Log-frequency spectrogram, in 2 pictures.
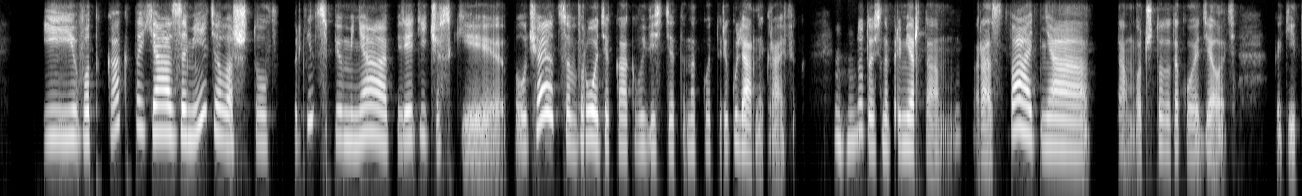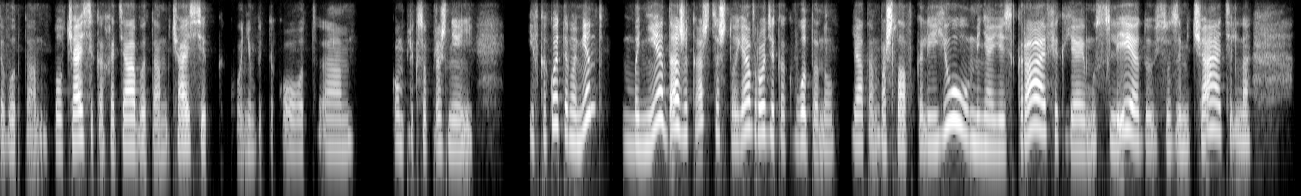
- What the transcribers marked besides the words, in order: none
- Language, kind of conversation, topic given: Russian, advice, Как мне закрепить новые привычки и сделать их частью своей личности и жизни?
